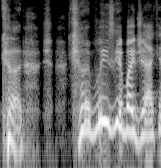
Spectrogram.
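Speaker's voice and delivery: put-on very high, loud, tearful blubbering sobs. Retelling a kicked-out bar patron begging for his jacket: imitating a man crying. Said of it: "crying his eyes out".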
